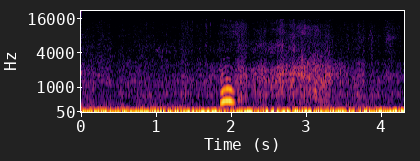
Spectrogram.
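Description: Steady rumble of wind on the microphone and tyre noise from a bicycle riding along a paved street, with a short "woo" from the rider about two seconds in.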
